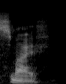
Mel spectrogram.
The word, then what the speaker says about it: Smythe: Although Durham Smith or Smythe or whatever his name is, because now there's evidently two pronunciations, but Durham Smythe. – He says it's Smythe, and yeah.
